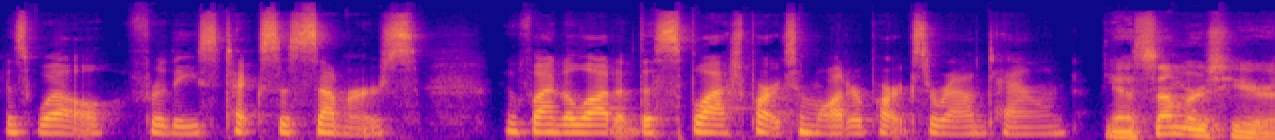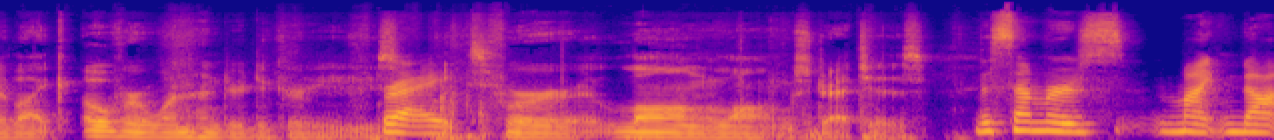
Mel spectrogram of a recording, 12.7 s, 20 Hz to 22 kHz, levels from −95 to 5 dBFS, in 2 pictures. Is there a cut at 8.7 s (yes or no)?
no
